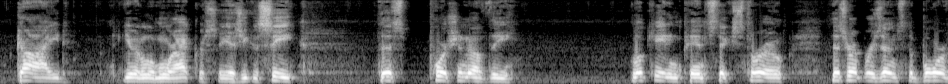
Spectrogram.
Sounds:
Speech

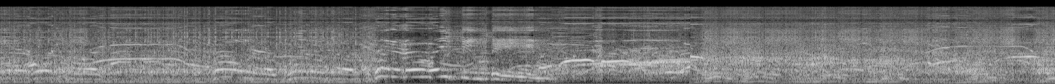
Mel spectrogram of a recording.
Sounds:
Vehicle, Truck, Speech

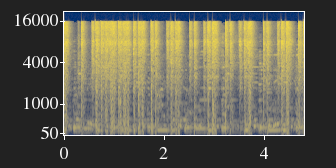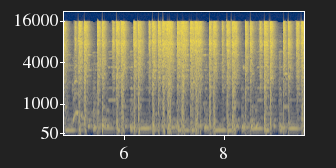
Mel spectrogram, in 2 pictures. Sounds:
playing guiro

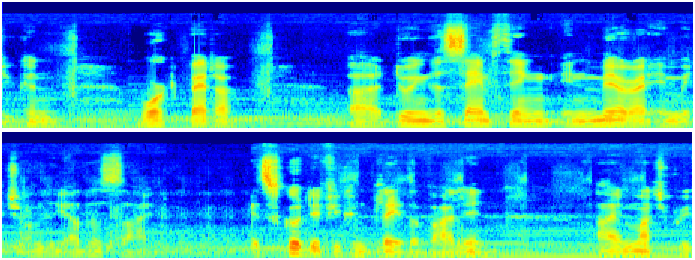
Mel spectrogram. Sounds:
Speech

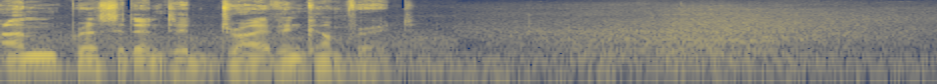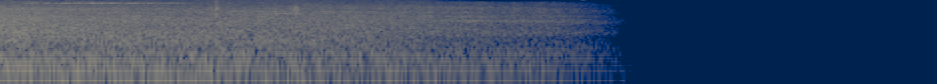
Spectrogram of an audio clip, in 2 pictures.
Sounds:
Car, Speech, Vehicle

